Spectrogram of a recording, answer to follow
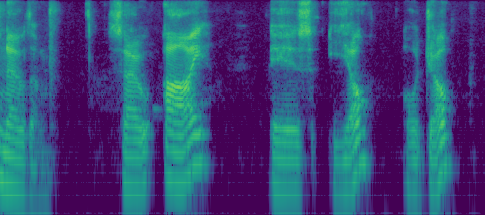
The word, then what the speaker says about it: yo: them so i is yo or joe often pronounced joe in different parts of spain and throughout latin america pretty much uh u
